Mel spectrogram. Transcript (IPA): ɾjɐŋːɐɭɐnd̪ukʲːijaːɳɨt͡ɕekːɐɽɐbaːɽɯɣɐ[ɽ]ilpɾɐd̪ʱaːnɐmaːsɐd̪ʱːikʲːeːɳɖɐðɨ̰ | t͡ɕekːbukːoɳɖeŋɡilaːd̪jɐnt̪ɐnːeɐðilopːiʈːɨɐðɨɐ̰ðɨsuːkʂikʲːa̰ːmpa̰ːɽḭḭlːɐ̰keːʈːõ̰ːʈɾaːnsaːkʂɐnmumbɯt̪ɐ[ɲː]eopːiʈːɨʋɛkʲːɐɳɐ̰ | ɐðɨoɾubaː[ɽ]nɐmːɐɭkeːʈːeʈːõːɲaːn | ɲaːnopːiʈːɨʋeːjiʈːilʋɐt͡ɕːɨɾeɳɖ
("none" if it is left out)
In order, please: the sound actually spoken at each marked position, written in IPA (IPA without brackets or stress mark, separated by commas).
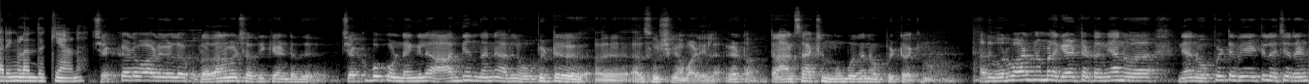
ɭ, nː, ɽ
